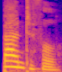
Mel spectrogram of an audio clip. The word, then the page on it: bountiful: anglais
